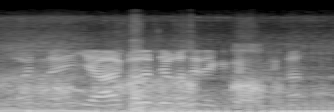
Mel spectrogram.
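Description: Small single-cylinder motorcycle engine running steadily at low revs as the bike crawls over rough, slippery ground. A voice calls out briefly under a second in.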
